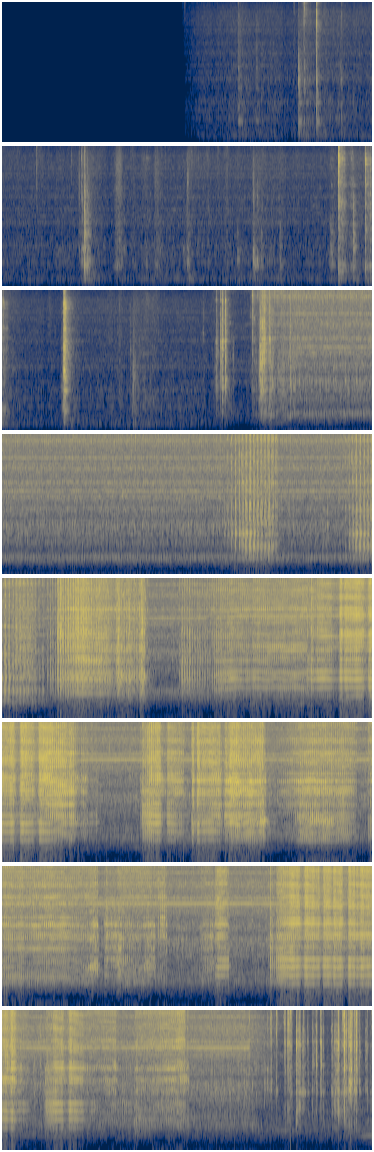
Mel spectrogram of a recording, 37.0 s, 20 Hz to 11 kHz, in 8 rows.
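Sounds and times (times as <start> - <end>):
parts clicking and knocking: 6.9 - 9.4, 35.6 - 37.0.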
